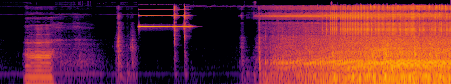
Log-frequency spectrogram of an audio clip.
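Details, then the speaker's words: Hotpoint tumble dryer spinning up with a rough rushing grind that swells then fades as the drum slows, caused by a damaged, partly broken drive belt. "My belt's not looking too good. That bit's broken. That's where I'm getting the issue."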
